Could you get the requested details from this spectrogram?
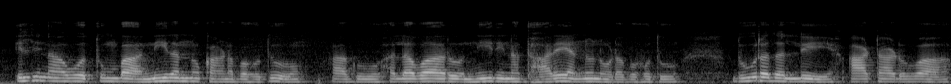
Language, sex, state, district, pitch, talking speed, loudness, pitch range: Kannada, male, Karnataka, Shimoga, 130 Hz, 90 wpm, -27 LUFS, 125-145 Hz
